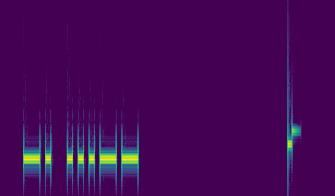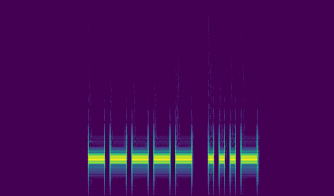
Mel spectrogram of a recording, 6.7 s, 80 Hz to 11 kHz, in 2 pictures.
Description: Morse code, heard as a keyed tone, about 22 wpm, 700 Hz. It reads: N3 0V
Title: Single-Letter Single-Number 22wpm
